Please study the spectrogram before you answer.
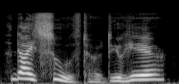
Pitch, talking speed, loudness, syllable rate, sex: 180 Hz, 235 wpm, -15 LUFS, 5.3 syllables/s, male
